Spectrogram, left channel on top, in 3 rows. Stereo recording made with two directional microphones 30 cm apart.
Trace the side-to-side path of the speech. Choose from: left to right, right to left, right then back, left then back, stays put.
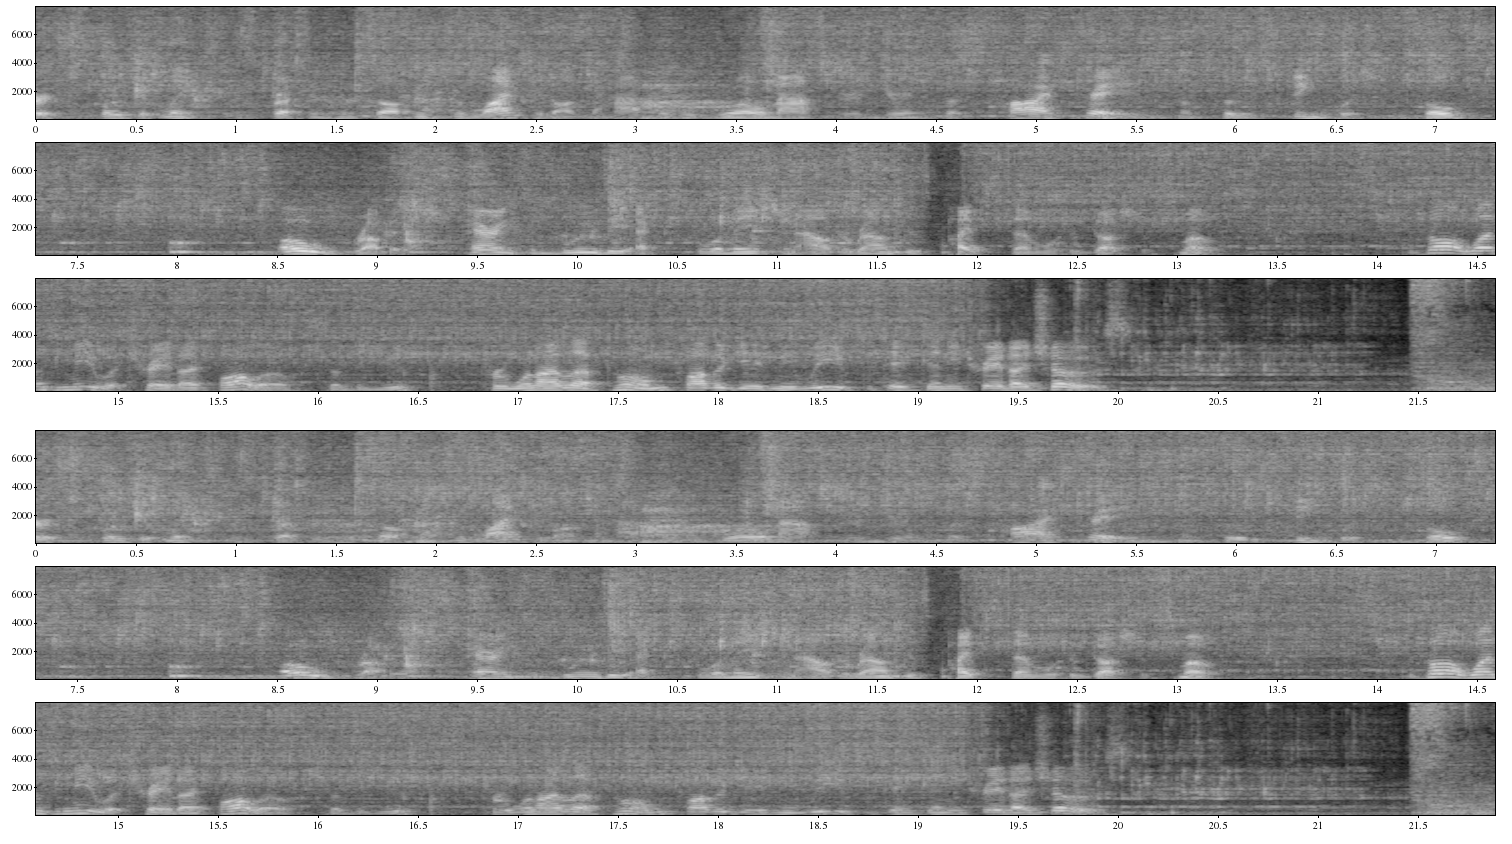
right then back.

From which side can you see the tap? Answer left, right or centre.
centre.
